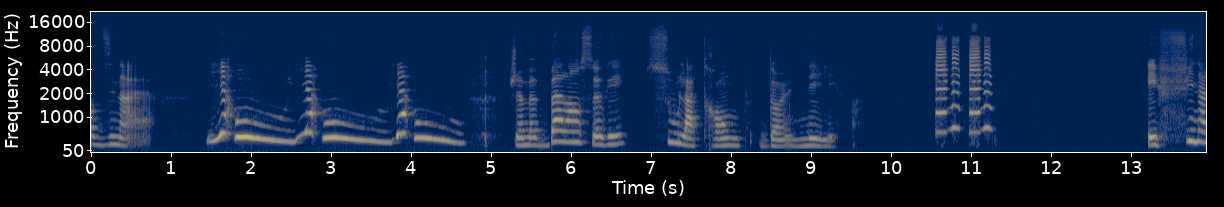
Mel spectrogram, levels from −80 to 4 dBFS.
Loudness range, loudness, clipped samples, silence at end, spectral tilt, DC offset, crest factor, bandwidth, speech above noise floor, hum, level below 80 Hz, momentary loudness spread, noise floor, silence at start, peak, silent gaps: 10 LU; -30 LUFS; under 0.1%; 0 s; -3 dB/octave; under 0.1%; 18 dB; 15 kHz; 47 dB; 60 Hz at -75 dBFS; -80 dBFS; 17 LU; -76 dBFS; 0 s; -14 dBFS; none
